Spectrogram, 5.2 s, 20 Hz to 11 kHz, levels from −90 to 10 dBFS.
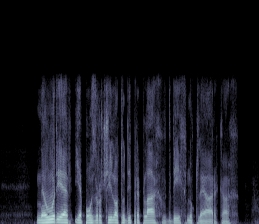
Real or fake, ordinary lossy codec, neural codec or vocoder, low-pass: fake; none; codec, 16 kHz, 16 kbps, FunCodec, trained on LibriTTS, 50 frames a second; 7.2 kHz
